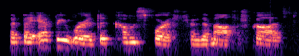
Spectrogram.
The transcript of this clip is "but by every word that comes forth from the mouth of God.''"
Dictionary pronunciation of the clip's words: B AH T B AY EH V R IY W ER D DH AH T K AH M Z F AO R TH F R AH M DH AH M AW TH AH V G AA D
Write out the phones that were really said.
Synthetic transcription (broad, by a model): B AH T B AY EH V R IY W ER D DH AH T K AH M Z F AO R TH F R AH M DH AH M AW TH AH V G AA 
